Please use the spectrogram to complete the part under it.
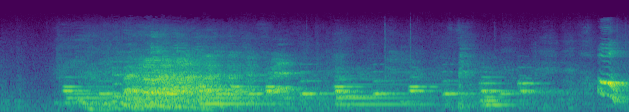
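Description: A piano plays a few soft notes.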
